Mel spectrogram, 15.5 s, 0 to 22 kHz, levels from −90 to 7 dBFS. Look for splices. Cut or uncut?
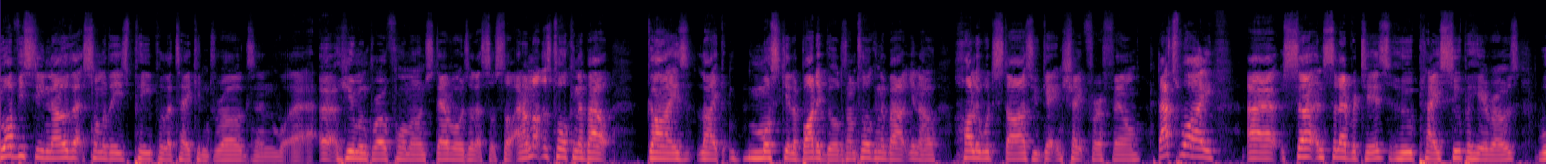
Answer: cut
